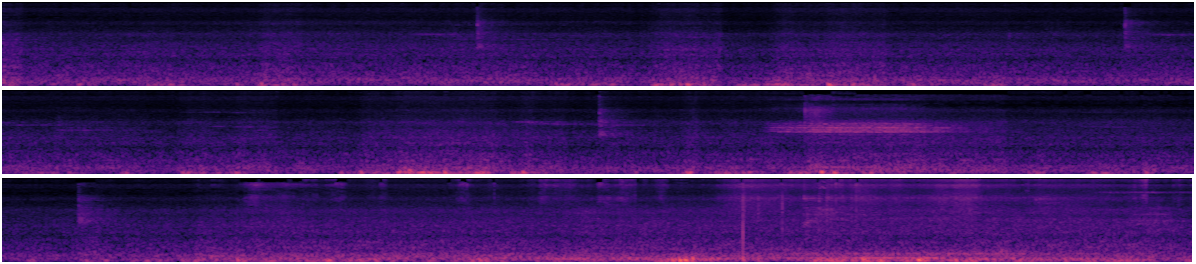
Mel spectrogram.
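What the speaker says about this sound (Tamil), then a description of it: "நல்லா கொதிக்குதுங்க" Ground pearl millet boils in a pot of water, giving a steady, rumbling bubble and hiss that runs continuously, with a brief higher clink partway through.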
